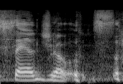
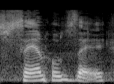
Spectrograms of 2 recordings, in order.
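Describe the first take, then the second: First: "San Jose" pronounced San Jhoze; correct way. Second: "San Jose" said the German way, closer to San Ho-zay with a final ay; "San Jose" pronounced San Ho-zay. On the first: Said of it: "the correct way is San Jose". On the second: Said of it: "German way to pronounce San Jose". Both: Shown as a demonstration.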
